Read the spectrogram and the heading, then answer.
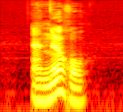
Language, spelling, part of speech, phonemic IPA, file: French, euro, noun, /ø.ʁo/, Fr-euro.ogg
- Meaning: euro (currency)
